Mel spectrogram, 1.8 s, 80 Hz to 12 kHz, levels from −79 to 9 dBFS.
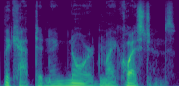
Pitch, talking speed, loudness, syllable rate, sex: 85 Hz, 165 wpm, -21 LUFS, 5.1 syllables/s, male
